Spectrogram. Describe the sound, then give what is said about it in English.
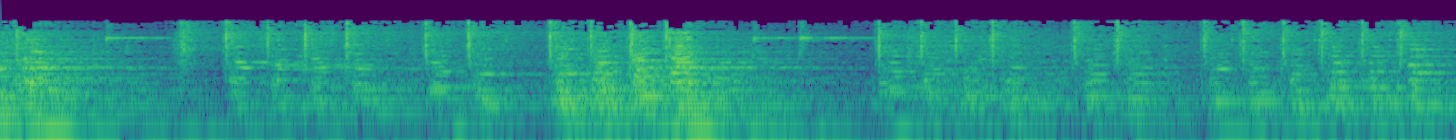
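Typewriter keys played as a musical instrument clack in quick rhythmic bursts within a dense musical piece, with a couple of bright bell dings ringing out over the tapping. “I want to play the typewriter in this piece.”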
